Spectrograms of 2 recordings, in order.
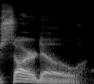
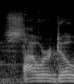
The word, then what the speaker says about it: Sardo: see the man himself Mr sardo um is there a Mr s dough here that's s d no Mister Accent on the dough every time this guy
